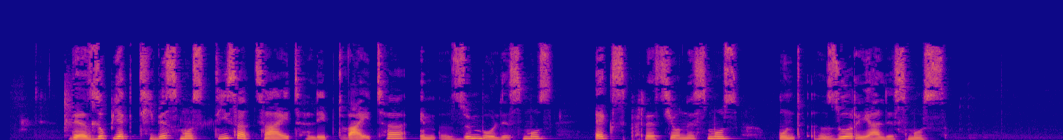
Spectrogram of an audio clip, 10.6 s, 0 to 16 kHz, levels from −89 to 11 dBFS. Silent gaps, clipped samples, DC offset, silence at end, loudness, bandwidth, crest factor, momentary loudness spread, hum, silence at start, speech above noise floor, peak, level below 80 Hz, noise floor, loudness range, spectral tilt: none; under 0.1%; under 0.1%; 1.2 s; -22 LUFS; 11.5 kHz; 20 dB; 10 LU; none; 0.65 s; 48 dB; -2 dBFS; -72 dBFS; -69 dBFS; 4 LU; -5 dB/octave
